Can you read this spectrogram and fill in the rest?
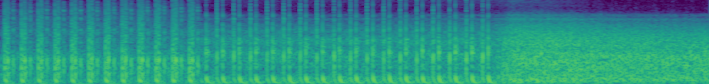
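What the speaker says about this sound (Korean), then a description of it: "사격 개시 명령이 떨어지고 그녀가 방아쇠를 당긴다." A Cobra attack helicopter's gun fires a rapid rhythmic burst of closely spaced shots at a target, loud and mechanical, then cuts into a rougher sustained roar as the burst ends.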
